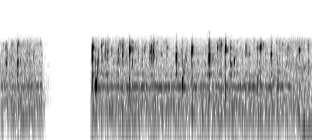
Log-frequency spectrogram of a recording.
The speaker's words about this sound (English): You may actually have a physical environment where you can have the sound of water playing on a fountain, and I'll show you mine. Hopefully, we will pick this up.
